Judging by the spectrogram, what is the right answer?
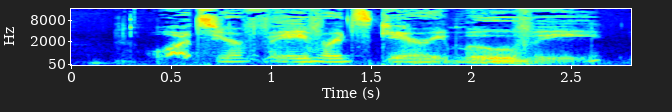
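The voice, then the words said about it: Attempted Ghostface horror movie voice. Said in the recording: “do your ghost face ... that sounded lame ... it sounded like maybe you took a shot of bourbon”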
